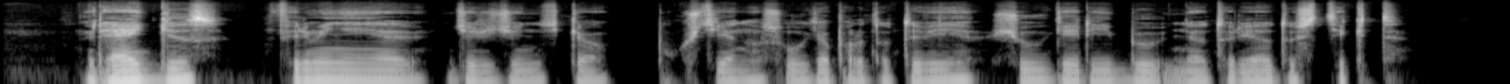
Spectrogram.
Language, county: Lithuanian, Tauragė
